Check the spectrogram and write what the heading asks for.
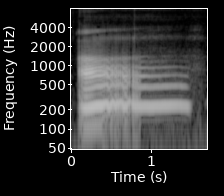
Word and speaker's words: Ahasuerus: How do you say that word? – King Ahasuerus. Sometime after,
